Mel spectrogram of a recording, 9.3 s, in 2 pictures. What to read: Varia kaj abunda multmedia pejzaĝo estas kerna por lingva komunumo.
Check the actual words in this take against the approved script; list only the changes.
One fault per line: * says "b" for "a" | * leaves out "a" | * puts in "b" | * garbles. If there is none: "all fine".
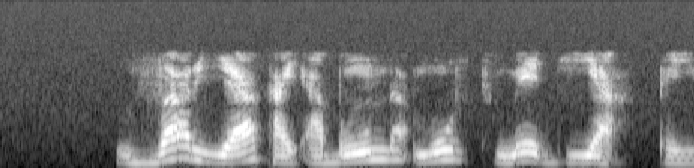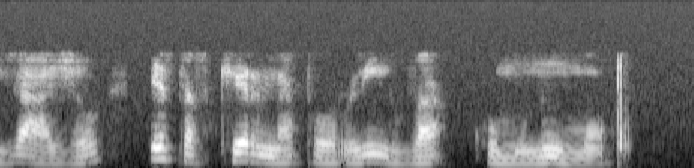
all fine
